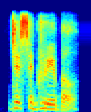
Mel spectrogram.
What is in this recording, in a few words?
"disagreeable", Indian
